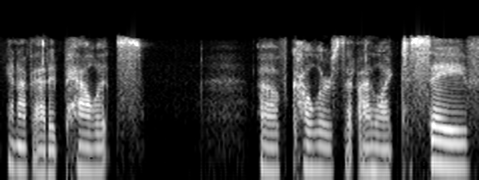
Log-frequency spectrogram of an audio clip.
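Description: A woman with a low voice talks slowly through a tablet app tutorial, explaining each step. The recording is dull and dry, with soft tapping clicks behind her. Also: level tone, no echo.

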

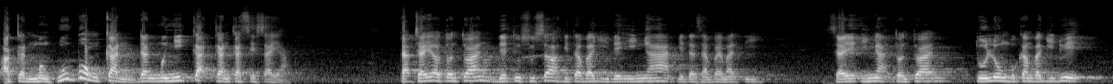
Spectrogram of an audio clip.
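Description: A man with a Kedah accent giving a mosque lecture, telling stories and acting out shouted scenes. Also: a little high, moderate pace. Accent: Kedah Malay. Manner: animated, acts out scenes with shouted voices. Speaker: religious lecturer (ustaz). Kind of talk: sermon with humorous storytelling. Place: mosque hall. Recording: echoey mosque hall.

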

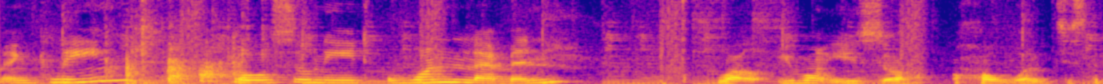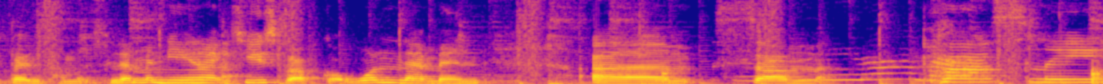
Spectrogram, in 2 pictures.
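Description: A young woman chatting through a recipe as she cooks in her home kitchen, hesitant and casual with plenty of ums. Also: a little high. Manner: chatty, hesitant with many ums, talks while cooking. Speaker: cooking vlogger. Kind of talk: casual cooking walkthrough. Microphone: camera mic in the kitchen.

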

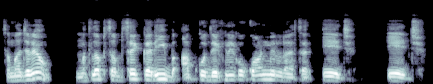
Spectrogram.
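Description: Male tutor, exam-prep lecture, asks and answers himself, slightly high-pitched, dull lo-fi recording. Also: normal speed, dry recording. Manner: repetitive, drilling terms, asking and answering his own questions. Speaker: teacher. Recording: dull lo-fi sound.

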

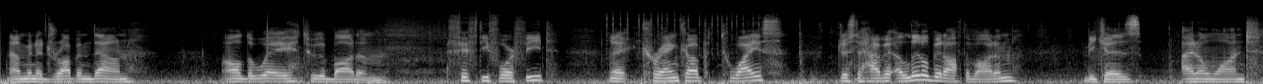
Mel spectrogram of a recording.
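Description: A young man on a kayak out at sea, talking through his fishing setup in a relaxed, instructive way, recorded on an action camera. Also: mid-range voice, a little hiss or hum. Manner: relaxed, instructional, talks while handling gear. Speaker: fishing vlogger. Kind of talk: casual outdoor explanation. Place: kayak on open ocean, outdoors. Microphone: action camera on a mount.

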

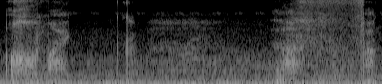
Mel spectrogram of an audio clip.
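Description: In an intimate ASMR roleplay, a man plays a young best friend who is jealous yet tender as he confesses his love. He murmurs haltingly with breathy sighs, sounding frustrated and hurt.

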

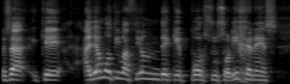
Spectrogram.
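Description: Man, Spain Spanish accent, bright forceful voice, lively basketball commentary, repeats himself for emphasis. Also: high voice, unhurried. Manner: energetic, exclamatory, repeats phrases. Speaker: basketball vlogger.

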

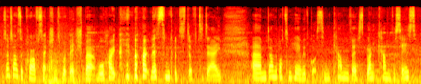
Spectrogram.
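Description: In a big, noisy discount shop, a middle-aged vlogger films the aisles on her phone, chatting casually and thinking aloud with lots of ums. Her gravelly, mid-range voice has lively intonation and a normal speed.

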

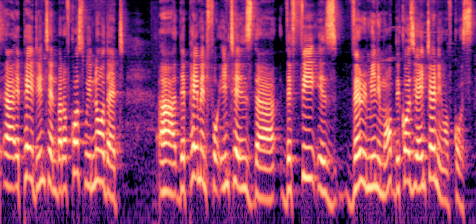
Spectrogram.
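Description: A Zambian woman in her forties giving a film industry master class. She speaks emphatically and keeps checking in with her listeners. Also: on the high side. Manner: emphatic, checks in with a frequent "okay?". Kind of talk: instructive talk to an audience. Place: bright indoor studio with banner backdrop.

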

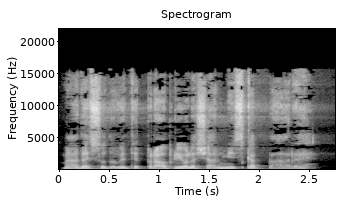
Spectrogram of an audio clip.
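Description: A man's voice: medium pitch, expressive, moderate pace, dark tone, breathy edge. A man reading aloud, voicing a headstrong young woman who firmly turns down help. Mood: insistent. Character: brisk, headstrong young woman leaving early.

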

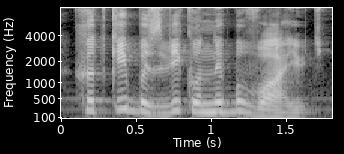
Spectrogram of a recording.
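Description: A man's voice: sits high, huge pitch swings, normal speed, a little mellow, soft background music, pitched above the performer's own voice. Man doing a whiny little boy. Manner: capricious, pestering. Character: whiny three-year-old boy, demanding. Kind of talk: storybook narration.

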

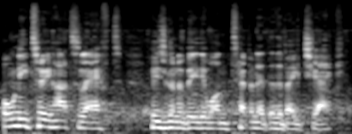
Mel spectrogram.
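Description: A man presenting a poker broadcast in a measured, scripted way. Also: medium pitch, crowd noise.

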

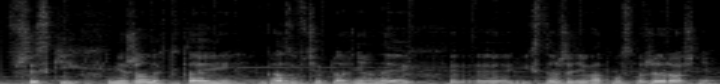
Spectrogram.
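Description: A middle-aged man heading a weather observatory, answering interview questions in a measured, factual way with small hesitations. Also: mid-range voice, fairly even intonation, music in the background. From Poland. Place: small office inside a mountain observatory.

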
